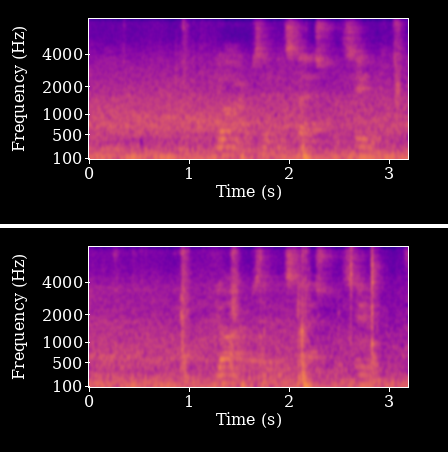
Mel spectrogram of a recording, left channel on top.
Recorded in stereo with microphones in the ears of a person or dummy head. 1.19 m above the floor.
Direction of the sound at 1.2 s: Centre (ahead or behind).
